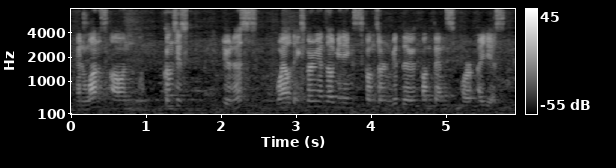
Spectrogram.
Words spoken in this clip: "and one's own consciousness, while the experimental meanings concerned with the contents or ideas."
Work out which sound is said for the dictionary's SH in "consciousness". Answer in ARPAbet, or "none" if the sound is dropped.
S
